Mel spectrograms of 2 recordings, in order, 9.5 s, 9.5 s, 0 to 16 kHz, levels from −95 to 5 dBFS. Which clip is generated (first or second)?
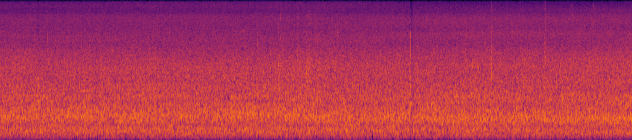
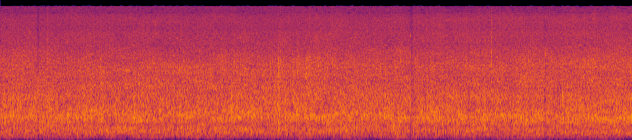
second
